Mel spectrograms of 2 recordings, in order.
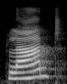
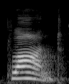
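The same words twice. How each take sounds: First: The vowel is the flat American 'a'. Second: The vowel is the open British 'aa'.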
